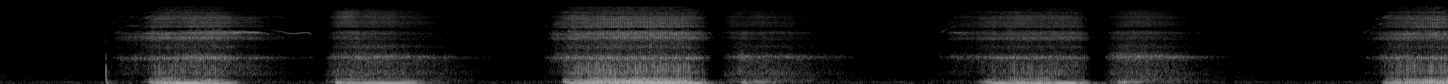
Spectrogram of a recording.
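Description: Steady, low snores with softer out-breaths, about 14 breaths a minute; ordinary snoring.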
